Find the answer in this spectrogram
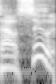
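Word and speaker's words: ハウス: There's no H or S sound. It's mostly syllables like ha or su, so house becomes hasu, which literally translates back to the English sound as hausu. It's meant to represent the original loaned word, which is house.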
